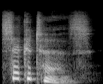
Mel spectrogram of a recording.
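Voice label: "secateurs", British English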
